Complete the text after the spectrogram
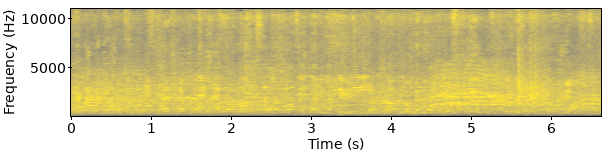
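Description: Many children and adults chatter together in a large echoing hall.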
